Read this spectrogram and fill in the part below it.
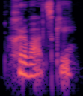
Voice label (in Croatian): "hrvatski", hrvatski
